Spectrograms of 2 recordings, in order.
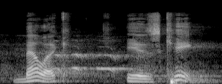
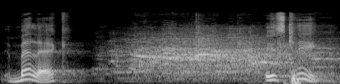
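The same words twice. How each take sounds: First: It is said in his normal accent. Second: It is said in a put-on British accent.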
